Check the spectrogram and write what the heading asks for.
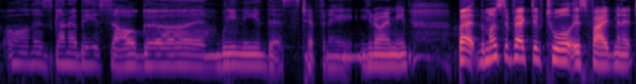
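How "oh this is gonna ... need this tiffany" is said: excited self-talk. Retold or imitated. Guest talking to herself before a bubble bath, softly excited. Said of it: "I get excited sometimes, and I'm like".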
